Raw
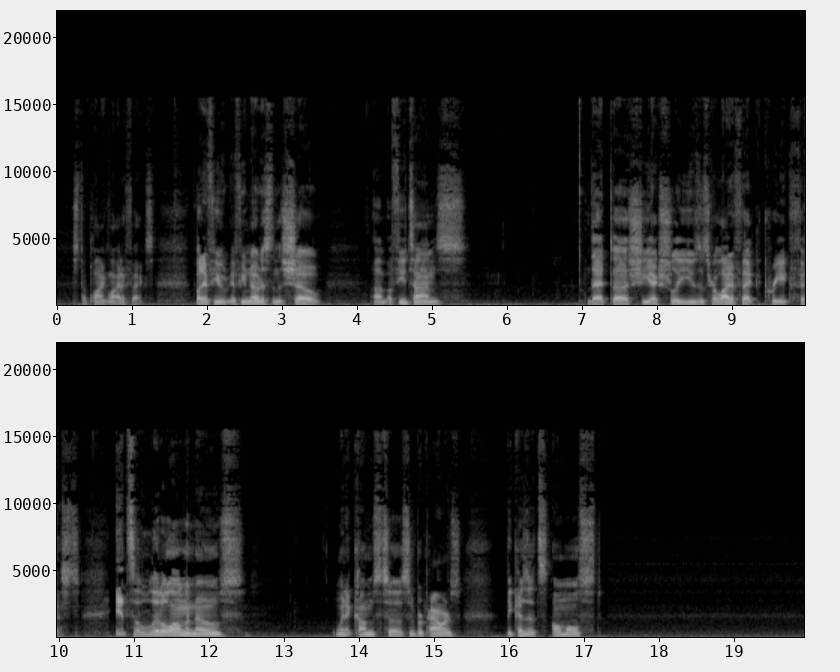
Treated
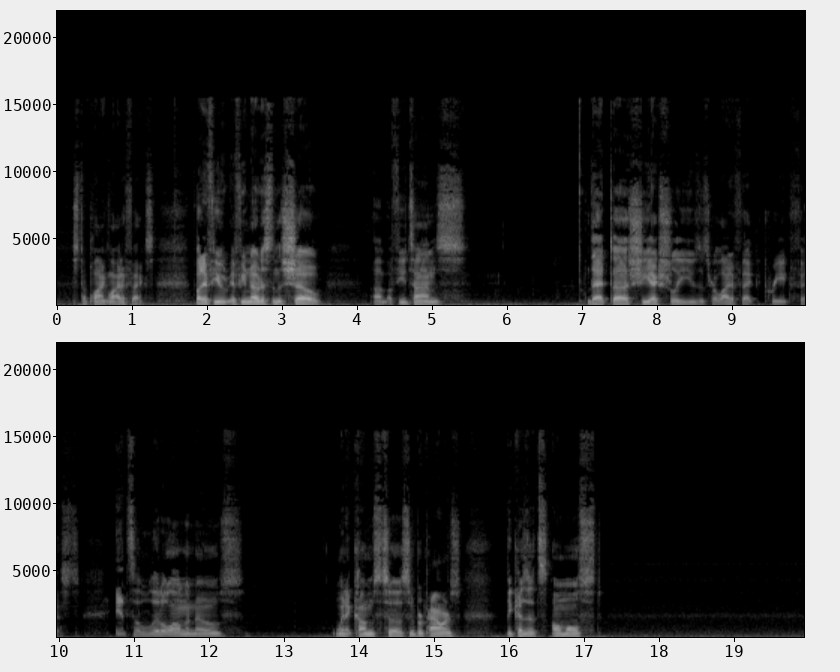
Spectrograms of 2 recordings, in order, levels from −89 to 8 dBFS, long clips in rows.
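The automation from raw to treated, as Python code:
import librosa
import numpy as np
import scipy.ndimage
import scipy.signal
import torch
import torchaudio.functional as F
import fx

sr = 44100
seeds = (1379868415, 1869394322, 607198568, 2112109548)

y = fx.gain(x, sr, db=fx.line((3.46, -2.5), (4.51, -11.0), (5.04, -4.0), (8.03, -4.0), (8.49, -14.0), (12.25, -14.0), (13.94, -5.0)))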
